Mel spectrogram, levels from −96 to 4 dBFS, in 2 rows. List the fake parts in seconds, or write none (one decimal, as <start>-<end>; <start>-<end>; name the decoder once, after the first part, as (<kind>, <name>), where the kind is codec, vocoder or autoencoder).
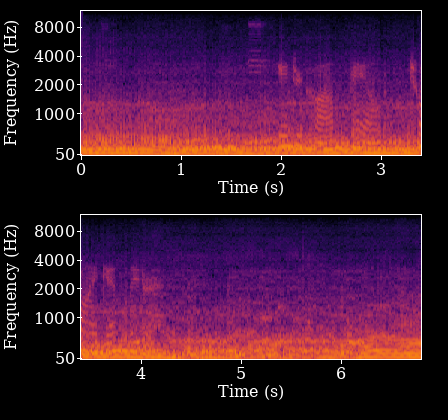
4.1-6.8 (codec, SNAC)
